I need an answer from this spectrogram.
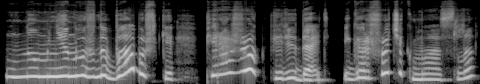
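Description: A woman's voice: very animated, darkish tone, dry recording, studio quality, full character voice. A woman doing a sing-song polite little girl. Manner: slow, sing-song, very high. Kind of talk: storybook reading.

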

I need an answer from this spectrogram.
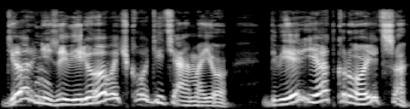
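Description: Old fairy-tale granny, sweet and quavering, lively up-and-down voice, played by a man. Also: takes it slowly, dry recording, studio quality, exaggerated voice. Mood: kindly. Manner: high quavering falsetto. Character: sweet old grandmother, gentle. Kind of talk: storybook reading.

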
